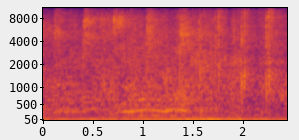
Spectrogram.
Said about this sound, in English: Only the winners clapped.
